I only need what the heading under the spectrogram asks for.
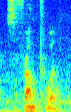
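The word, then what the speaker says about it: Frunthwill: well what else uh it's m-e-g-a-r-d and it's front wheel it's f r u yeah f-r-u-n-t-h-w-i-l-l thank you Memphis will f-r-u-n-t-h-w-i-l-l front wheel yep absolutely feel the need to take his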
